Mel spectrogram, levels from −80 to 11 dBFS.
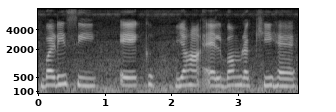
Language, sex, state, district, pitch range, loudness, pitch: Hindi, female, Haryana, Jhajjar, 230-250 Hz, -15 LUFS, 240 Hz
